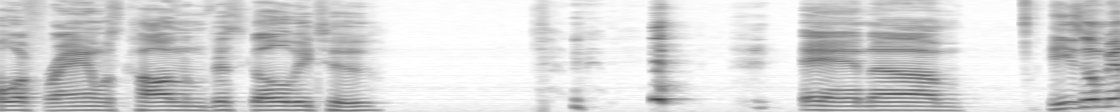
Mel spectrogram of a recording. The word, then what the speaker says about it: Vescovi: At the time, Vescovi did not correct folks.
